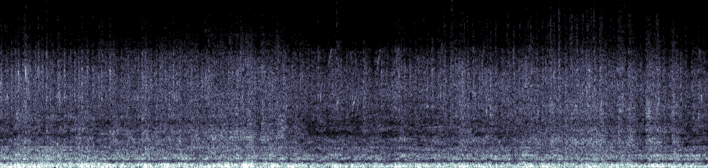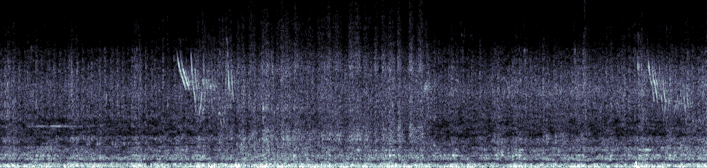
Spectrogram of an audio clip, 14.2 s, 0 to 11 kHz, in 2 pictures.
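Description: Slow goods train of covered wagons rolling past: a steady low rumble of wheels on rail, mixed with the distant running of the WDG4G diesel locomotive's engine. Two brief high squeals come in the second half.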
